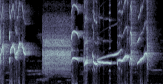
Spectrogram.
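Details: Oriental magpie-robin song for provoking rival birds: a quick wavering whistle, then a sustained harsh buzzy note, followed by long upslurred clear whistles.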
